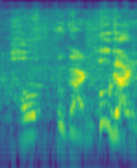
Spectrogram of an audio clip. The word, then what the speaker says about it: Hoegaarden: Only beat out by Hoegaarden, that's how you pronounce it.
